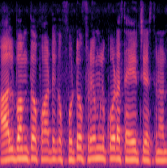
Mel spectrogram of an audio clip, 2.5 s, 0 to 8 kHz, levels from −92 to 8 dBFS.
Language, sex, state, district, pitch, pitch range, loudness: Telugu, male, Andhra Pradesh, Manyam, 165 Hz, 160-180 Hz, -16 LUFS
